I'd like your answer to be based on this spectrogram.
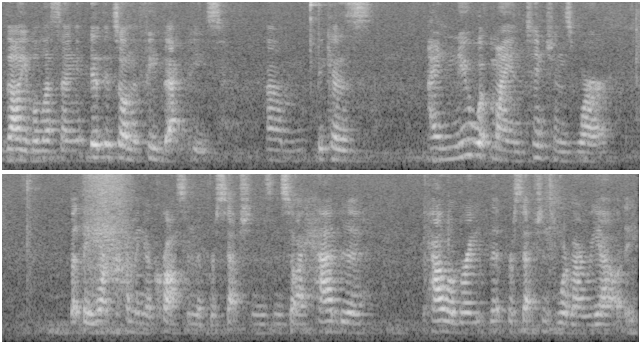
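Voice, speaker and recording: A woman's voice: lowish voice, steady tone, normal speed. A middle-aged woman giving a motivational keynote and answering questions in a confident, emphatic, rhythmic way. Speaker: keynote speaker. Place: large conference hall. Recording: roomy hall sound, distant mic, noisy.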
